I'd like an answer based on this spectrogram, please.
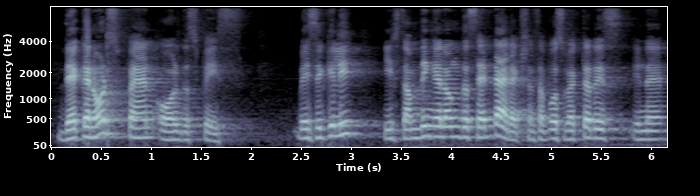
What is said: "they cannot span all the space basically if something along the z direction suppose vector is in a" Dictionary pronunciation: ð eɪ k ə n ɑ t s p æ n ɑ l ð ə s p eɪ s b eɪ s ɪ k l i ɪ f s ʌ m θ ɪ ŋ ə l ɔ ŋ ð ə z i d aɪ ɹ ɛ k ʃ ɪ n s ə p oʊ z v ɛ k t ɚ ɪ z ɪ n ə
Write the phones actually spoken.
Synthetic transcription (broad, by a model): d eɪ k ə n ɑ t s p æ n ɑ l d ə s p eɪ s b eɪ s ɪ k l i ɪ f s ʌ m t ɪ ŋ ə l ɔ ŋ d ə s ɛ d aɪ ɹ ɛ k ʃ ɪ n s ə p oʊ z v ɛ k t ɚ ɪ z ɪ n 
